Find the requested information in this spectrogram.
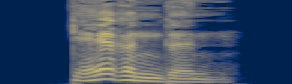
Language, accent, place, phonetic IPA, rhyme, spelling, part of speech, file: German, Germany, Berlin, [ˈɡɛːʁəndn̩], -ɛːʁəndn̩, gärenden, adjective, De-gärenden.ogg
- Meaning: inflection of gärend: 1. strong genitive masculine/neuter singular 2. weak/mixed genitive/dative all-gender singular 3. strong/weak/mixed accusative masculine singular 4. strong dative plural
